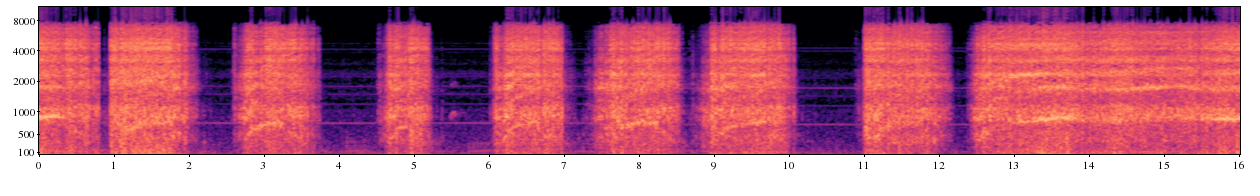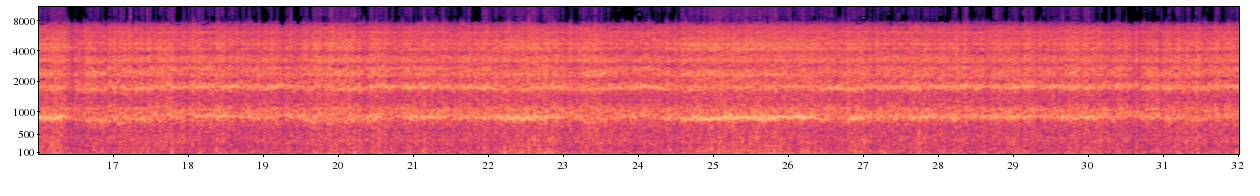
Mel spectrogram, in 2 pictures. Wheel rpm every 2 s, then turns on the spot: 130, 60, 20, 70, 100, 70, 120, 220, 220, 230, 220, 220, 220, 230, 230, 230.
none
